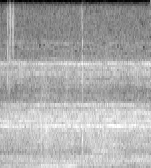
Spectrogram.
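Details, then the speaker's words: Model railroad car on a tight curve: thin squeaky screech rising in pitch as its wheels bind going around the bend. "You hear that little screeching right there? I got tight turn right there. So, those wheels are uh definitely [Music] uh having trouble going around the curve there."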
